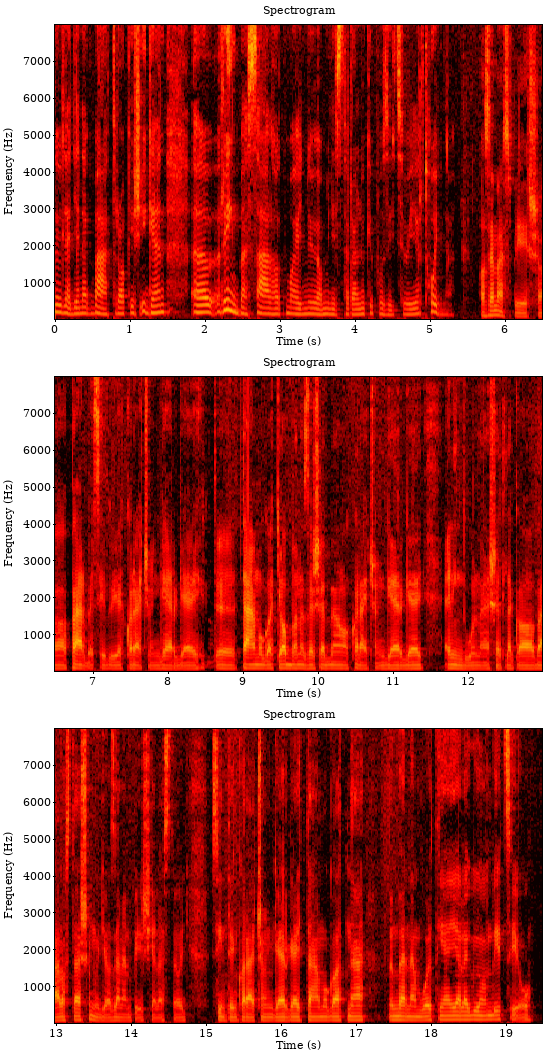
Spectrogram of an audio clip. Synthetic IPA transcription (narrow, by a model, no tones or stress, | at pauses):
nioɟʲlɛɟɛnɛɡbaːt̪rɒkeːʃiɡɛn | riŋɡbɛsaːlɦɒt̪mɒɛɟnøːɒminist̪ɛɾɛlnø̞kipo̞ziːt̪sijoːjeːrt̪ho̞ɟnɛ | ɒzɛmɛspeːeːʃɒpaːrbɛseːd̪yjɛkɒɾʔaːt͡ʃo̞ɲɡɛrɡɛjt̪aːmo̞ɡɒcːɒɒbːɒnɒzɛʃɛd̪bɛnɒkɒɾaːt͡ʃo̞̰ɲɡɛrɡɛj | ɛ̰lind̪ulnɒɛʃɛt̪lɛɡɒvaːlɒst̪aːʃonuɟɛːzɛlɛmpeːiʃjɛlɛst̪ɛho̞ɟ | sint̪eːŋkɒɾaːt͡ʃo̞ɲɡɛrɡɛjt̪ːaːmo̞ɡɒt̪naː | ømbɛnːɛɱvo̞lt̪ijɛnjɛlːɛɡøːɒmbiːt̪sḭjo̰ː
